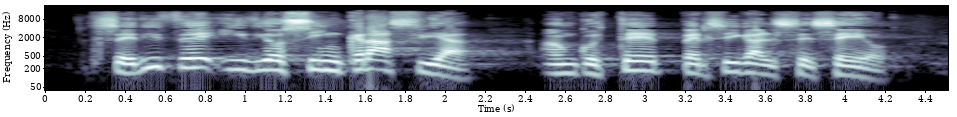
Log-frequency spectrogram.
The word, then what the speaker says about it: idiosincrasia: legal del castellano mire no se dice idiosincrasia se dice idiosincrasia aunque usted persiga el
